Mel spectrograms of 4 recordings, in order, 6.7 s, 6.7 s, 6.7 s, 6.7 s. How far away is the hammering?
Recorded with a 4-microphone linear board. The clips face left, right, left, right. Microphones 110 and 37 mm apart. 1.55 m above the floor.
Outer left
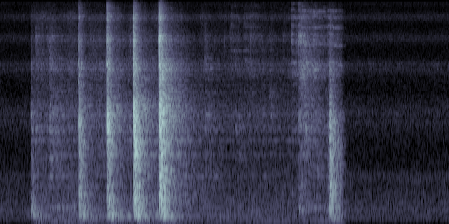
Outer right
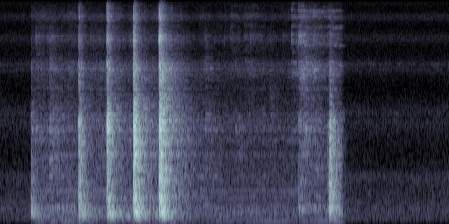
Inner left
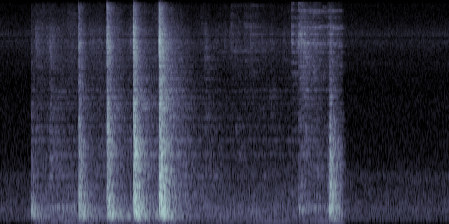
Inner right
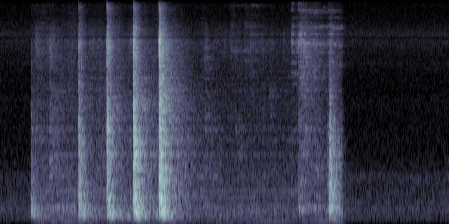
About 0.8 m.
